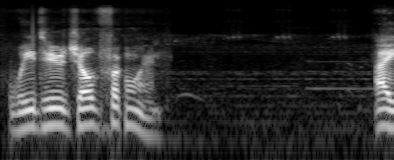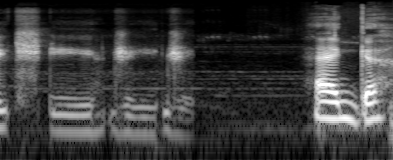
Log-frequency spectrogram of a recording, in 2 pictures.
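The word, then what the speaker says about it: Hegg: H-E-G-G. Heg. Alright, not Peg. You sound like you say with P.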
